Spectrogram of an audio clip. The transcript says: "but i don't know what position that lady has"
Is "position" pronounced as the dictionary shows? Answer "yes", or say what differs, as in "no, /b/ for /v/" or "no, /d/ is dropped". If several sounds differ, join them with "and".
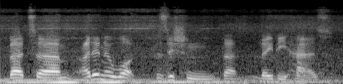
yes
